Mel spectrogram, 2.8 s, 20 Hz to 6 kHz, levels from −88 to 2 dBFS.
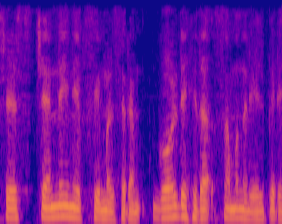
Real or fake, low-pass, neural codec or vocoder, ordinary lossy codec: real; 5.4 kHz; none; Opus, 32 kbps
